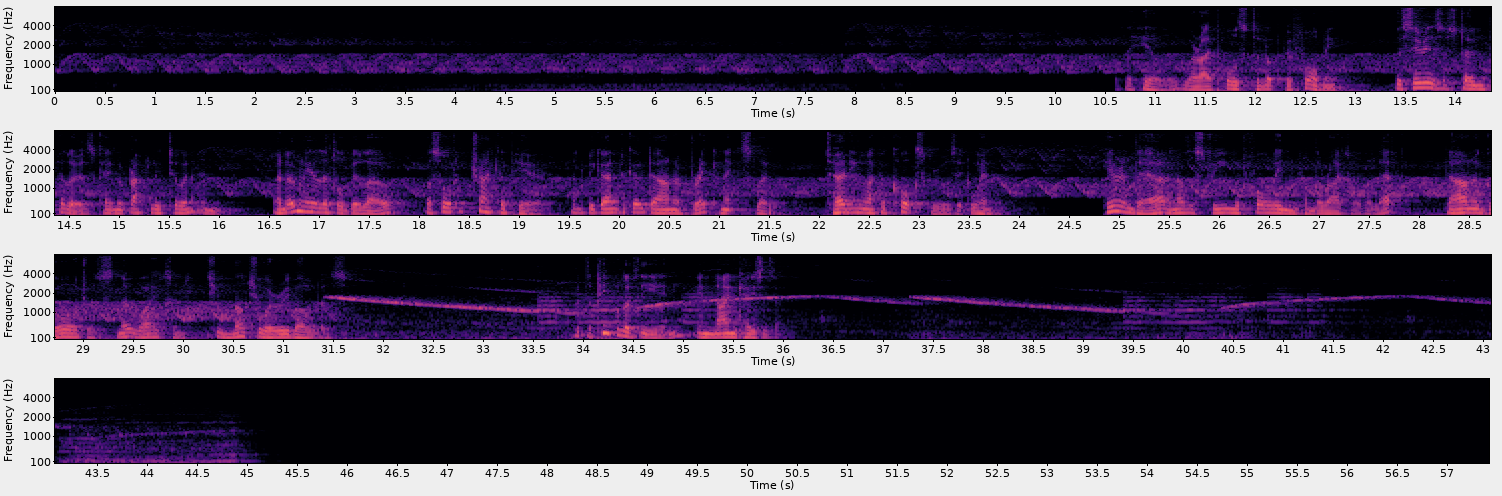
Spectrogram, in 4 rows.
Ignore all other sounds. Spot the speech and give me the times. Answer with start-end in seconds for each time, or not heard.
10.7-23.9, 24.9-31.7, 33.9-36.0.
